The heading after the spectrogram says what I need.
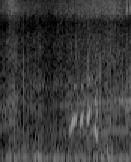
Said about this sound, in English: So we just got the turkeys in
